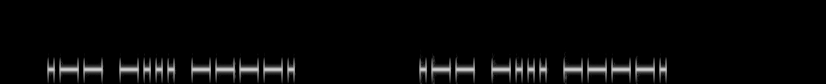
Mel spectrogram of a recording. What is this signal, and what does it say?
Morse code, heard as a keyed tone, about 20 wpm, 700 Hz. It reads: WB9 WB9
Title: USA Call Sign Prefixes - Repeated 2x - 20wpm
